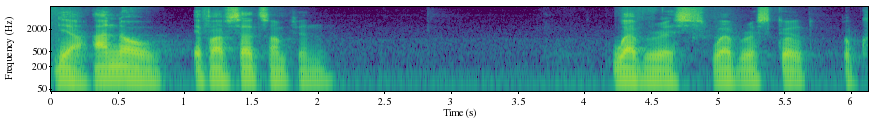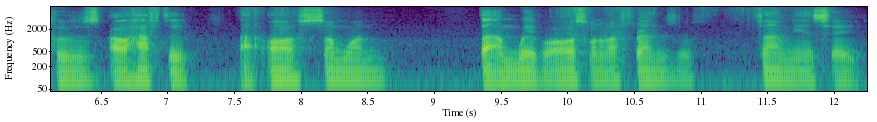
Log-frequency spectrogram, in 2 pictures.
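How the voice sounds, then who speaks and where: A man in his twenties with a London accent, a guest on a podcast interview, talking reflectively and haltingly and often restarting his thoughts. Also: extremely low pitch, level tone, a little mellow. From England. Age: 20s. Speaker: guest rapper.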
